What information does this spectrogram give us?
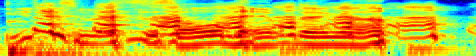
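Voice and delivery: words squeezed out through laughter; laughing. Real, not acted. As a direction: talk while cracking up. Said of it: "I can't get through it".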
